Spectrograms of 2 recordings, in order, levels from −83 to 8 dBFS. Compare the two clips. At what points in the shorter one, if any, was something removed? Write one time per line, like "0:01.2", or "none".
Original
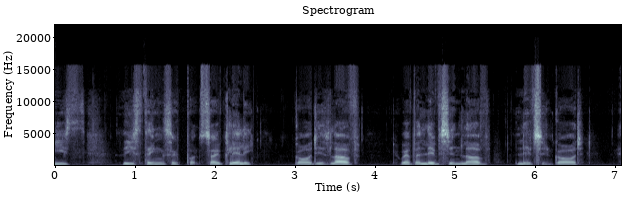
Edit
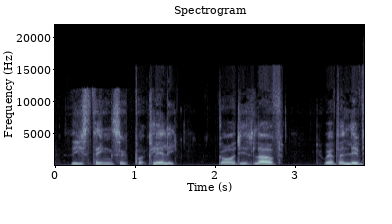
0:01.1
